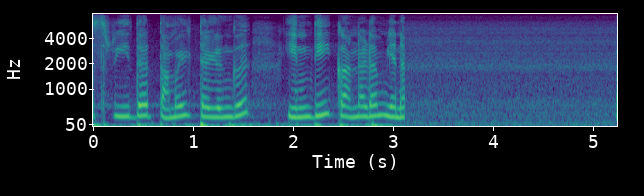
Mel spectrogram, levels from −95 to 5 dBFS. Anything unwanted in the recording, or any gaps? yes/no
no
